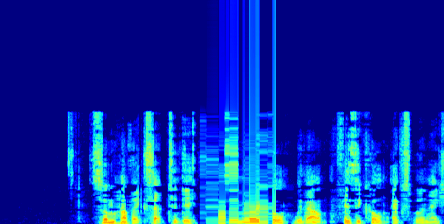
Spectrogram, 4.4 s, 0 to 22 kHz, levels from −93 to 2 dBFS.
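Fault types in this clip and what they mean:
HE-AAC compression: The treble is thin and artificial, with heavy damage throughout, which fits a very low bitrate around 12 kbps. The likely cause is HE-AAC: its upper band is rebuilt from copied lower bands rather than coded, so sibilants come out gritty and metallic. A plain low-pass filter would only dull the top, not make it sound synthetic, and that is what separates the two.
Robotic sound from repeated short buffers: From 2.01 to 2.75 s the sound collapses into a rigid buzz near 94 Hz that loosely tracks the underlying speech. That pitch corresponds to a chunk of roughly 10.7 ms repeated over and over, with most of the span replaced by repeats. The likely cause is audio arriving too slowly while playback loops the last buffer. Codec warbling wanders in pitch, whereas this buzz stays locked at one fixed frequency.
Pre-echo: Around 3.99 to 4.02 s, a short hiss smears about 24 ms ahead of a sharp attack, softening its onset. 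Compression noise meant for the loud moment has spread back across the whole transform block into the quiet gap before it. The direction tells it apart from room echo or reverb: those trail after a sound, while this artefact arrives before the attack it belongs to.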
